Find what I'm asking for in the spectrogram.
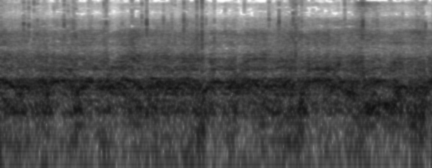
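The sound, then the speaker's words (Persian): Thousands of angry protesters in Pakistan chant slogans against Charlie Hebdo magazine and France. The massed voices keep up a loud, continuous roar without pauses. “در پاکستان هزاران معترض خشمگین علیه مجله شارلی ابدو دست به تظاهرات زدند و شعار مرگ بر فرانسه سر دادند.”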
